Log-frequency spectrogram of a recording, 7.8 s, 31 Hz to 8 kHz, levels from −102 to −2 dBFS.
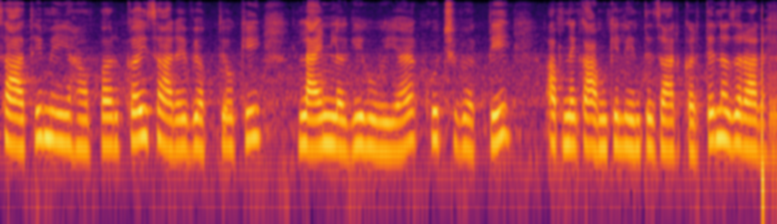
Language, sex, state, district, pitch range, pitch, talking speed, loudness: Hindi, female, Haryana, Rohtak, 205-245 Hz, 220 Hz, 185 wpm, -17 LUFS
